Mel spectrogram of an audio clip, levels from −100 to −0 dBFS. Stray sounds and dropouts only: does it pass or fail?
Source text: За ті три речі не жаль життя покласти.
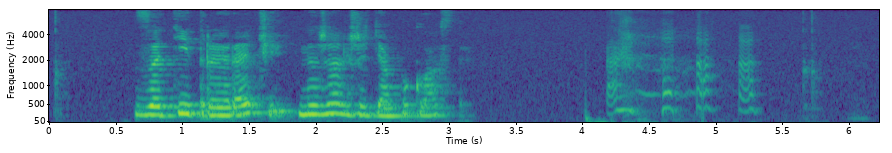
fail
